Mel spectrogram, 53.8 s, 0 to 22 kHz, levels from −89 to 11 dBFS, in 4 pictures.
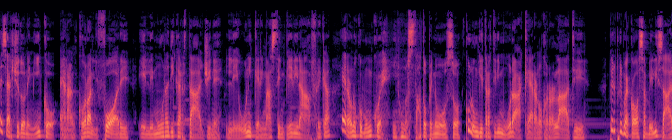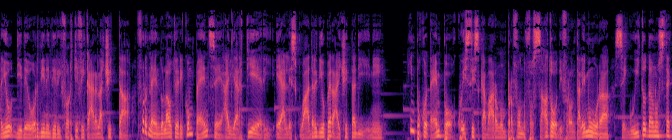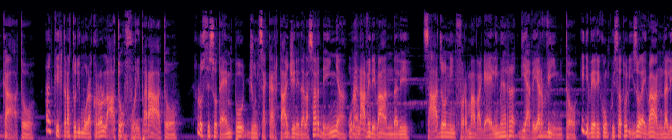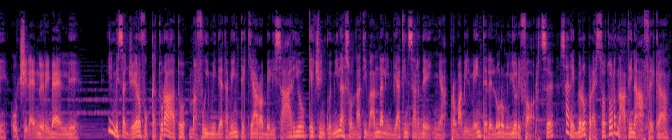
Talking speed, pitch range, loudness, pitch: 150 wpm, 90-115 Hz, -20 LUFS, 100 Hz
